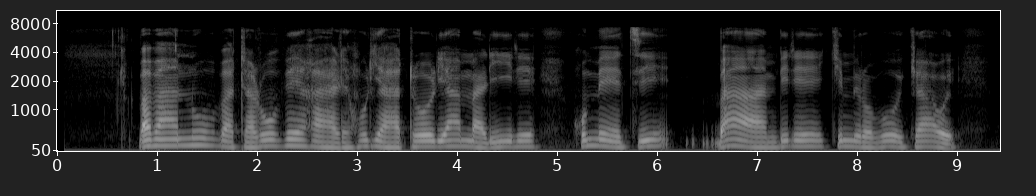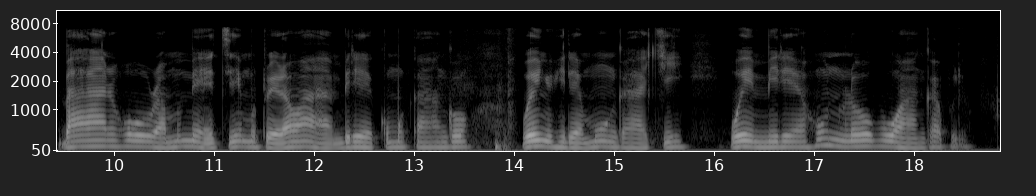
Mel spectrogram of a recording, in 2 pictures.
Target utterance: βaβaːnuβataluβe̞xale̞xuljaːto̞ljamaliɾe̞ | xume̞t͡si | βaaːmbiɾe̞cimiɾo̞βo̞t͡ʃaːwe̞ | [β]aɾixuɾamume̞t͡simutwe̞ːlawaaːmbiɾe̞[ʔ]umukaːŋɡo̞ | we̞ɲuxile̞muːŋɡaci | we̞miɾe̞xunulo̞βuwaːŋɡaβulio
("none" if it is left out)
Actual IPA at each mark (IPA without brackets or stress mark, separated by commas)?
β, k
